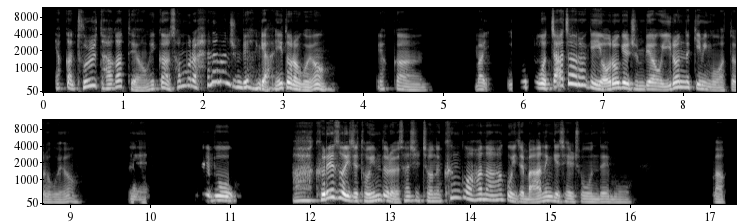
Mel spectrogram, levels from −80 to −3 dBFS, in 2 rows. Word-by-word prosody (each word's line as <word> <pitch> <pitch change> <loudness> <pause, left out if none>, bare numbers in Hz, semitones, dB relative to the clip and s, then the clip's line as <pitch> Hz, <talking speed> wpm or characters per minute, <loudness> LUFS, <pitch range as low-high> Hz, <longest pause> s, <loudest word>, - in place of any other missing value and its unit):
약간 170 -2 -3
2 240 +10 0
다 170 -1 -3
같아요. 225 - -2
그러니까 155 - -2
선물을 235 +1 -2
1 360 - -3
만 420 -3 -3
준비하는 210 - 0
게 - - +5
아니더라고요. 150 - +2 0.5
약간 120 -8 -6 0.5
막 - - -4 0.3
이것저것 180 0 -1
자잘하게 300 - +3
여러 185 +9 +6
개를 195 -3 +7
준비하고 135 -4 0
이런 200 - +3
느낌인 165 - -1
것 105 -2 -5
같더라고요. 105 +1 -7 0.6
네. 105 -2 -10 0.7
근데 375 - -5
뭐 165 -2 +4 0.8
아 155 +2 -3
그래서 250 - +7
이제 150 -4 +2
더 145 -2 0
힘들어요. 165 - +1
사실 160 +4 -6
저는 135 -3 -5
큰 280 0 -6
거 265 -4 -2
1 195 -2 -1
하고 195 -6 -2
이제 120 -2 -3
마는 115 +10 0
게 135 -4 -1
제일 120 0 -4
좋은데 110 -1 -6
뭐. 100 -1 -11 1.0
막 - - -6
155 Hz, 310 characters per minute, -22 LUFS, -, 1.0 s, 개를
